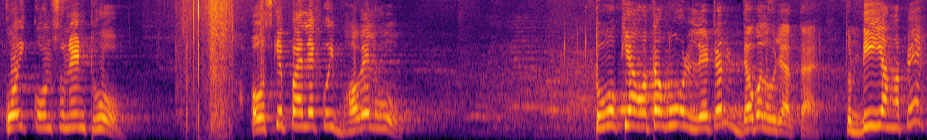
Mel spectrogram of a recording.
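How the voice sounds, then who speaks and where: A man teaching grammar, who asks his students rhetorical questions and answers them himself, and repeats and spells out words slowly. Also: very high voice, lively intonation, darkish tone. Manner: slow, repetitive explaining with spelled-out words. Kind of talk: explaining lesson to students. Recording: echoey room with faint background noise.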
